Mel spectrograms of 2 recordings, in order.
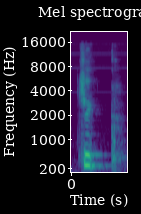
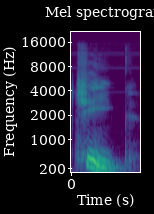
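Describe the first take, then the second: First: चिक with a short i, pitched high; चिक, demonstrating the error; wrong pronunciation. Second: चीक with a long ee; चीक, the correct model; right pronunciation. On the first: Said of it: "wrong pronunciation इस तरह है". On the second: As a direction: draw out the ee in चीक. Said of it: "जबकि right pronunciation है". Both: Shown as a demonstration.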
